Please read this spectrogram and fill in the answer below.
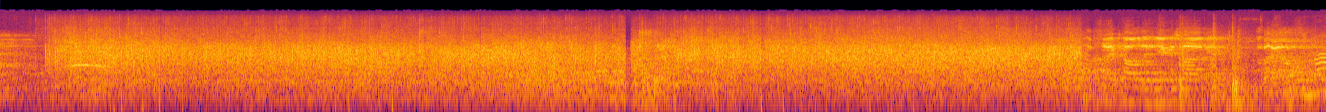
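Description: Audience applauding: steady, even clapping for about thirteen seconds, with a brief dropout about halfway, before a man starts speaking into a microphone near the end.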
